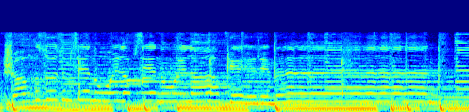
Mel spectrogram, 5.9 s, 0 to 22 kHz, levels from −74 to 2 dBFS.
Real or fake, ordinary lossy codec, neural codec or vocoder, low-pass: real; none; none; none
